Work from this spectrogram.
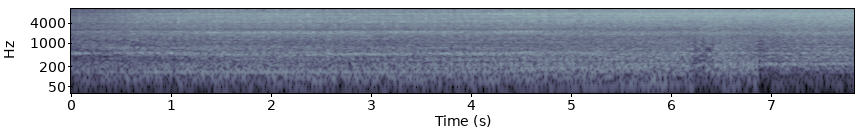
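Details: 2009 Freightliner M2 bucket/chipper truck, Cummins 6.7L turbo diesel, 24,000 documented miles, recently serviced: deep even idle with steady rumble, no knock, miss or rattle; running healthy.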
